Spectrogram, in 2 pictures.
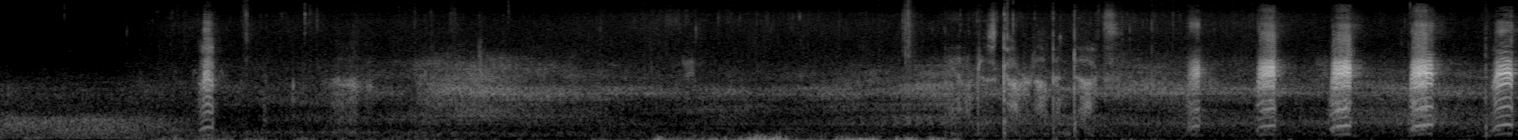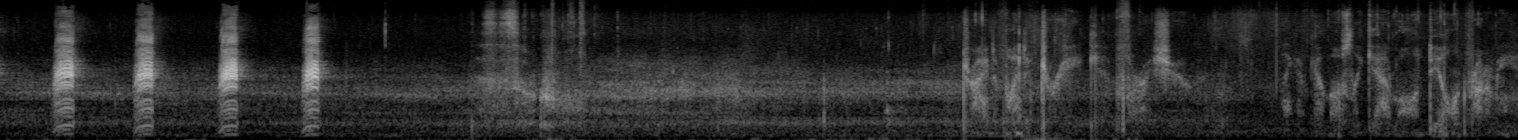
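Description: Ducks quacking on the marsh: soft calls and chatter throughout, with a run of about ten loud, evenly spaced quacks, about one and a half a second, around the middle. A low rumble comes a few seconds before the quacks.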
